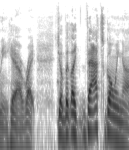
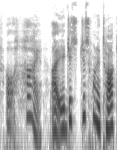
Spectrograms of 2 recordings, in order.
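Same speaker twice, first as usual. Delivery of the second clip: gentle cop; 4 semitones higher, 5 dB quieter than usual. Retold or imitated. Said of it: "They pull you".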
